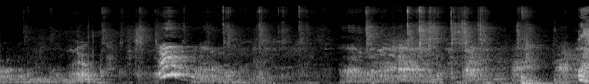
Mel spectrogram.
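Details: Siberian Huskies playing indoors, one young husky ramming another into a wall; short harsh woofs and a sharp yelping burst stand out amid scuffling, with a person's voice speaking now and then.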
